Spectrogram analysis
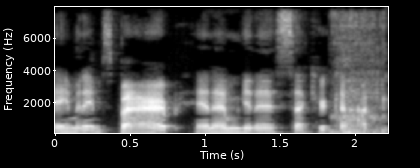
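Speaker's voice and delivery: broad, high, put-on Wisconsin accent, played for laughs. Imagining a campier version of the character, speaker does a Wisconsin accent. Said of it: "I sound a bit like I'm from uh".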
